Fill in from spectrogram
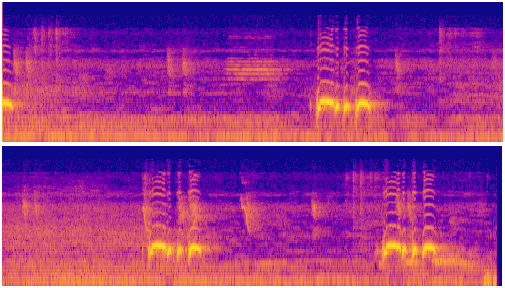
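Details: Zebra dove male calling, used as a lure to restart silent birds singing: three short bursts of quick, bubbling stuttered coos, spaced roughly three seconds apart, with faint background hum and rustling between phrases.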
